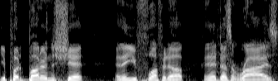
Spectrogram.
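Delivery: put-on thick Boston accent with attitude, loud and high. Quoting a man from Boston who took up cooking, imitating a very heavy Boston accent. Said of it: "very heavy Boston attitude and accent".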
